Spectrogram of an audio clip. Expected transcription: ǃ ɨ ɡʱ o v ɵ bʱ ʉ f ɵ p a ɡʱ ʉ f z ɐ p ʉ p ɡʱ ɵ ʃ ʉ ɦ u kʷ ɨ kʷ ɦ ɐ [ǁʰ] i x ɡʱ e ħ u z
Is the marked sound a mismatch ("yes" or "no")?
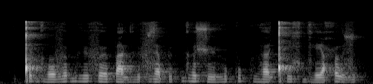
yes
